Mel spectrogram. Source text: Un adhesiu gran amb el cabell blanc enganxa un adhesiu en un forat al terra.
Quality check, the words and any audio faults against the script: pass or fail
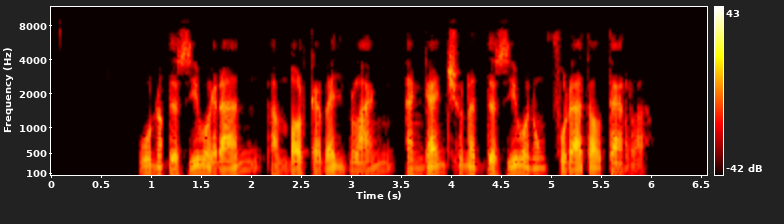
pass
